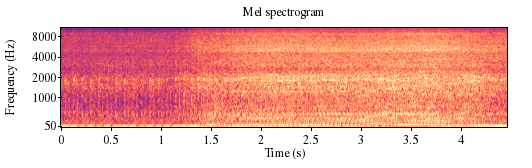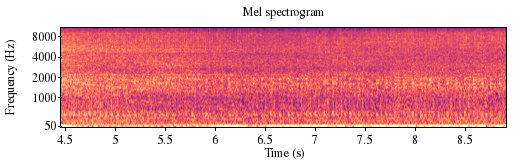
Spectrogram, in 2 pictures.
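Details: Engine knock on a Stels Gepard 800 ATV: deep, lumpy engine note rising and falling with a rev, a dull knock riding the low end; cause unclear.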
